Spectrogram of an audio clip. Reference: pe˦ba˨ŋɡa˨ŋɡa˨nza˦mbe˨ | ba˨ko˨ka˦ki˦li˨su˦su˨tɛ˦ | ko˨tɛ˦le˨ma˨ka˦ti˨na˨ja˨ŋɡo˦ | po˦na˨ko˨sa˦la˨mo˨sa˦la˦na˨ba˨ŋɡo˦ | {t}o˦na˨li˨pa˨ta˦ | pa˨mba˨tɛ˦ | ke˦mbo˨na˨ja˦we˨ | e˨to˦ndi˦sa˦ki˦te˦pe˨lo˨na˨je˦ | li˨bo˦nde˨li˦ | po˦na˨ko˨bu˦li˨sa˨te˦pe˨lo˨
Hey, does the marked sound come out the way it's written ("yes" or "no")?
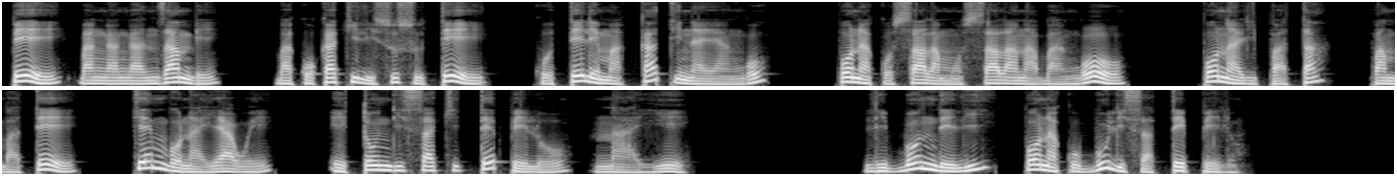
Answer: no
